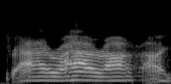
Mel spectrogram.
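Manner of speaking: high, mock baby wail "ra, ra"; imitated baby crying. Mother imitating her newborn daughter's crying, high mock wail. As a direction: mimic a newborn crying nonstop.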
